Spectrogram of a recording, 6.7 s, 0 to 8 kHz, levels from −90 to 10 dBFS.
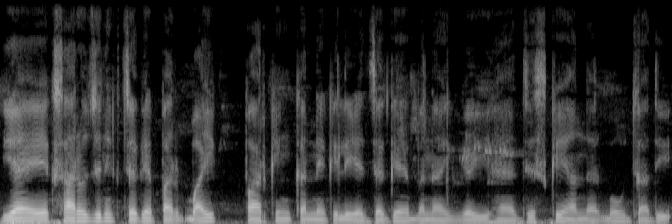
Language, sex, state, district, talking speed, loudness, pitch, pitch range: Hindi, male, Rajasthan, Bikaner, 170 wpm, -22 LUFS, 105 Hz, 100-110 Hz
